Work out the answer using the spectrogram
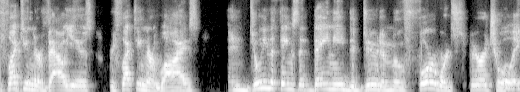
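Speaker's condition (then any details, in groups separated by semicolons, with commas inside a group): No condition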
